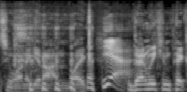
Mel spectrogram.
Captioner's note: laughing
